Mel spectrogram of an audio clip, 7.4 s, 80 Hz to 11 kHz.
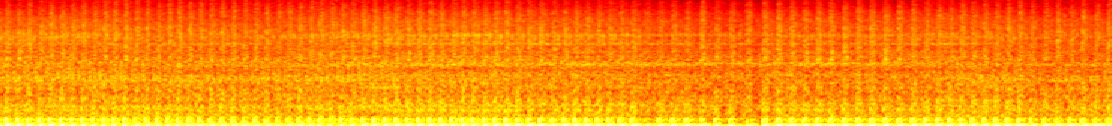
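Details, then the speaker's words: Yamaha Grizzly 600 ATV (about 1998–2001) single-cylinder after idle adjustment: steady thump about three beats a second without stumbling, no black smoke; idle fixed, though revving still troubles it and owner suspects valves. "Okay, I think I got the idle portion fixed on this thing. There's no black smoke idling good."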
